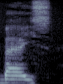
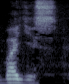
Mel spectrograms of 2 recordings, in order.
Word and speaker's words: Bayes: teorema de Valles, bueno, que debería de pronunciarse como B porque fue un matemático que nació en Inglaterra, se llama Thomas Bis, pero bueno, como tiene su lectura en español, muchas veces se pronuncia como Valles, que nos permite pues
